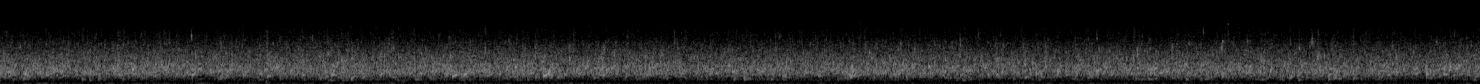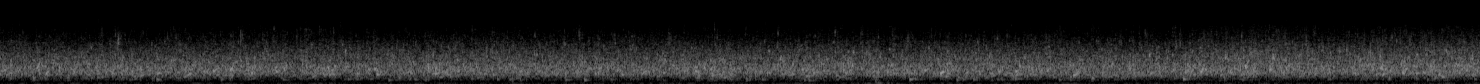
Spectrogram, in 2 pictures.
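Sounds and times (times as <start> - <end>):
gentle water stream: 0.0 - 29.5.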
